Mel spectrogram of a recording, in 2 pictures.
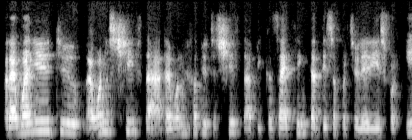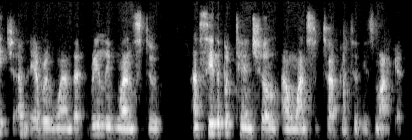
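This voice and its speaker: A woman's voice: fairly low pitch, brisk, highs cut off. A woman from Mexico with a Mexican Spanish accent, speaking as a guest on a conference call in an enthusiastic, chatty way with frequent fillers. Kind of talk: casual conference call chat. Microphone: video call.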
